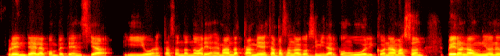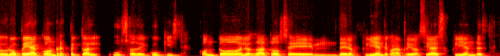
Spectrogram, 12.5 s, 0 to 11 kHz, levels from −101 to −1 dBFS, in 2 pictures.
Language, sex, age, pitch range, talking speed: Spanish, male, 20-39, 110-135 Hz, 215 wpm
